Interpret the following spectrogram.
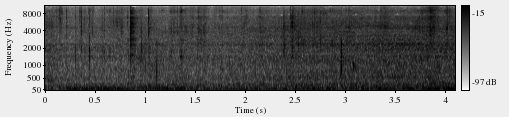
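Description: Green skin being peeled by hand off a luffa gourd: faint scattered crackles and small tearing clicks over a steady low outdoor rumble.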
